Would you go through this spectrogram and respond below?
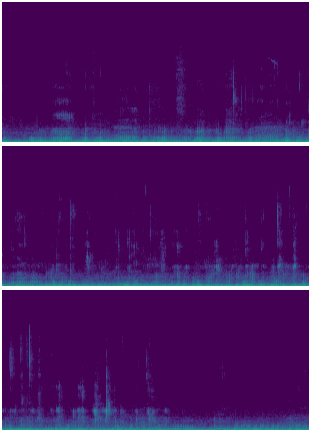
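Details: Three-month-old pet kitten purring continuously while eating mealworms, a deep even rumble throughout with scattered faint chewing clicks over it.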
